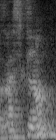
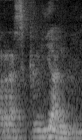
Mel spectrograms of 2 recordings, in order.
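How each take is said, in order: First: The last syllable has no 'y' glide. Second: The last syllable has a 'y' glide. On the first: The speaker calls it right. "Non, Rasclan. Il n'y a pas de Yann" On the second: The speaker calls it wrong. "on prononce pas Rasclian"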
